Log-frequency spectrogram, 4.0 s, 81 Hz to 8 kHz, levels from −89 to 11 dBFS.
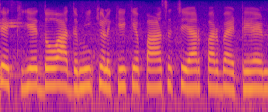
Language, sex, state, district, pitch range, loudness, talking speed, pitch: Hindi, female, Bihar, West Champaran, 220-240 Hz, -15 LUFS, 150 wpm, 230 Hz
